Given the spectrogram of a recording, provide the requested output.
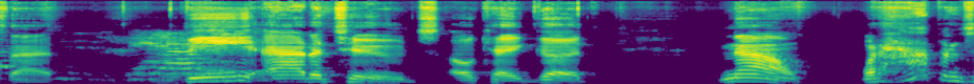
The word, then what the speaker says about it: Beatitudes: A lot of people didn't know how to pronounce that. Beatitudes.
